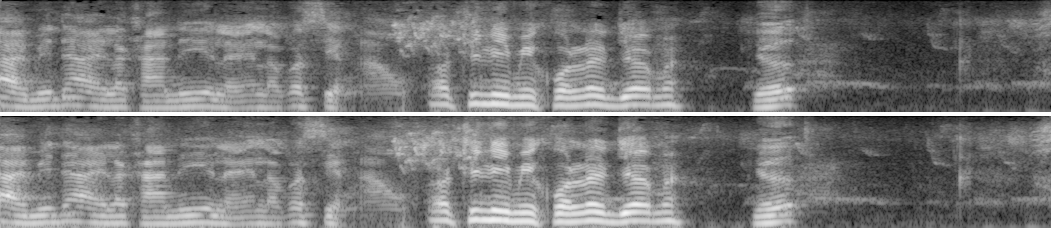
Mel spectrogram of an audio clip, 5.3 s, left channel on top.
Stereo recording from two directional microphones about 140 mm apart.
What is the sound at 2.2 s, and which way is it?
Speech, 10° right (ahead or behind).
